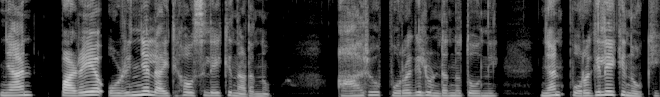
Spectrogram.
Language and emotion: Malayalam, fearful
